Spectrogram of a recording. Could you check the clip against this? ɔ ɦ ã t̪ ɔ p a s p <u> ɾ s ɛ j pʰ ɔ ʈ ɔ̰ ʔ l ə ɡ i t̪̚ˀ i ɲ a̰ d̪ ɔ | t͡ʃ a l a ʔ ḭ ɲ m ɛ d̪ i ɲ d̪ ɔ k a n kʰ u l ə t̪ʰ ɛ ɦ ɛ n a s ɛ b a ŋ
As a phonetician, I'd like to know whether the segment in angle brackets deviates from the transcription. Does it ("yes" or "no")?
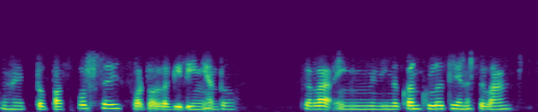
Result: yes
